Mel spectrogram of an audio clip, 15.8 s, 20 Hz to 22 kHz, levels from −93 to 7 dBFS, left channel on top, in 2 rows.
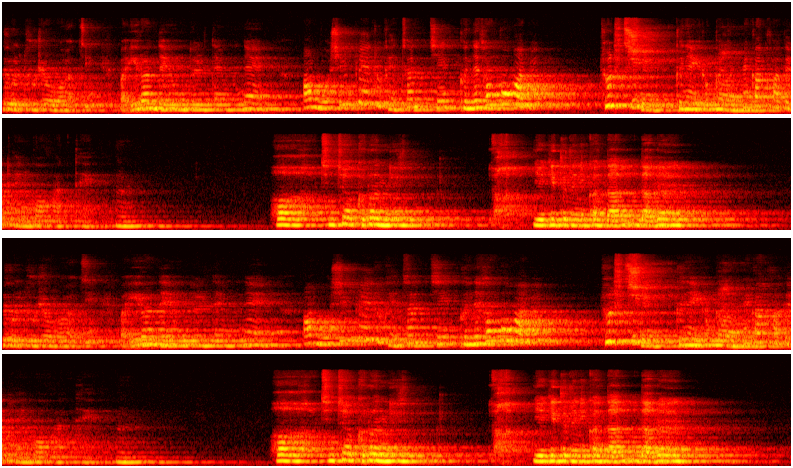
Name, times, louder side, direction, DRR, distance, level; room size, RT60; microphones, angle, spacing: voice 1, 0.0-2.7 3.0-5.5 6.0-9.4, left 1 dB, 85° left, 0 dB, 1.7 m, -28 dB
voice 2, 6.3-6.7 7.1-7.6 10.6-12.3 12.7-14.7, right 1 dB, 5° right, -3 dB, 1.1 m, -23 dB
18.0 x 8.4 x 2.9 m, 2.1 s
head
